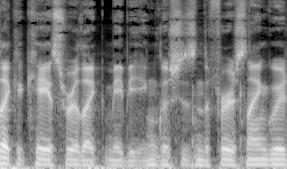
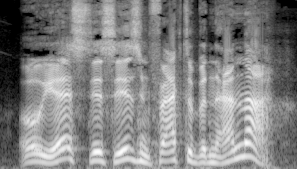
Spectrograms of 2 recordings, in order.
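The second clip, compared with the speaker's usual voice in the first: put-on cartoon donkey voice; 8 semitones higher, 5 dB louder than usual. Asked to give a donkey, the speaker does a Donkey voice. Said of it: "give me a donkey".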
